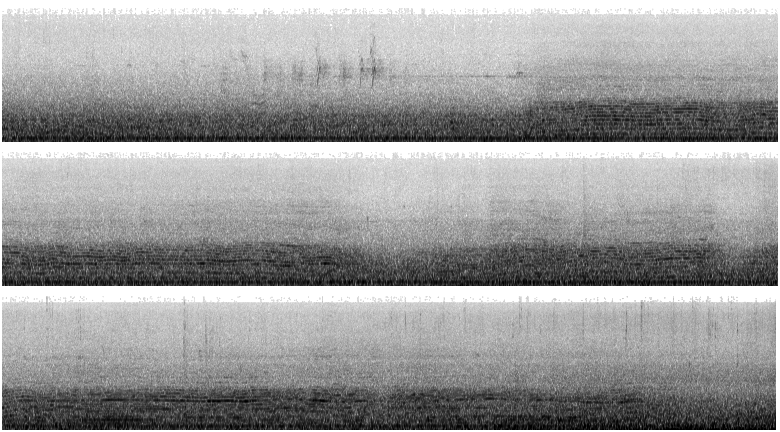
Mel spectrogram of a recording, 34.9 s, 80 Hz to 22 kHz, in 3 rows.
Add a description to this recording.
Recorded from my room window. Living approx. 15 meters from railroad tracks, I get greeted everyday by subway trains and shinkansens. Recorded with Zoom H2n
